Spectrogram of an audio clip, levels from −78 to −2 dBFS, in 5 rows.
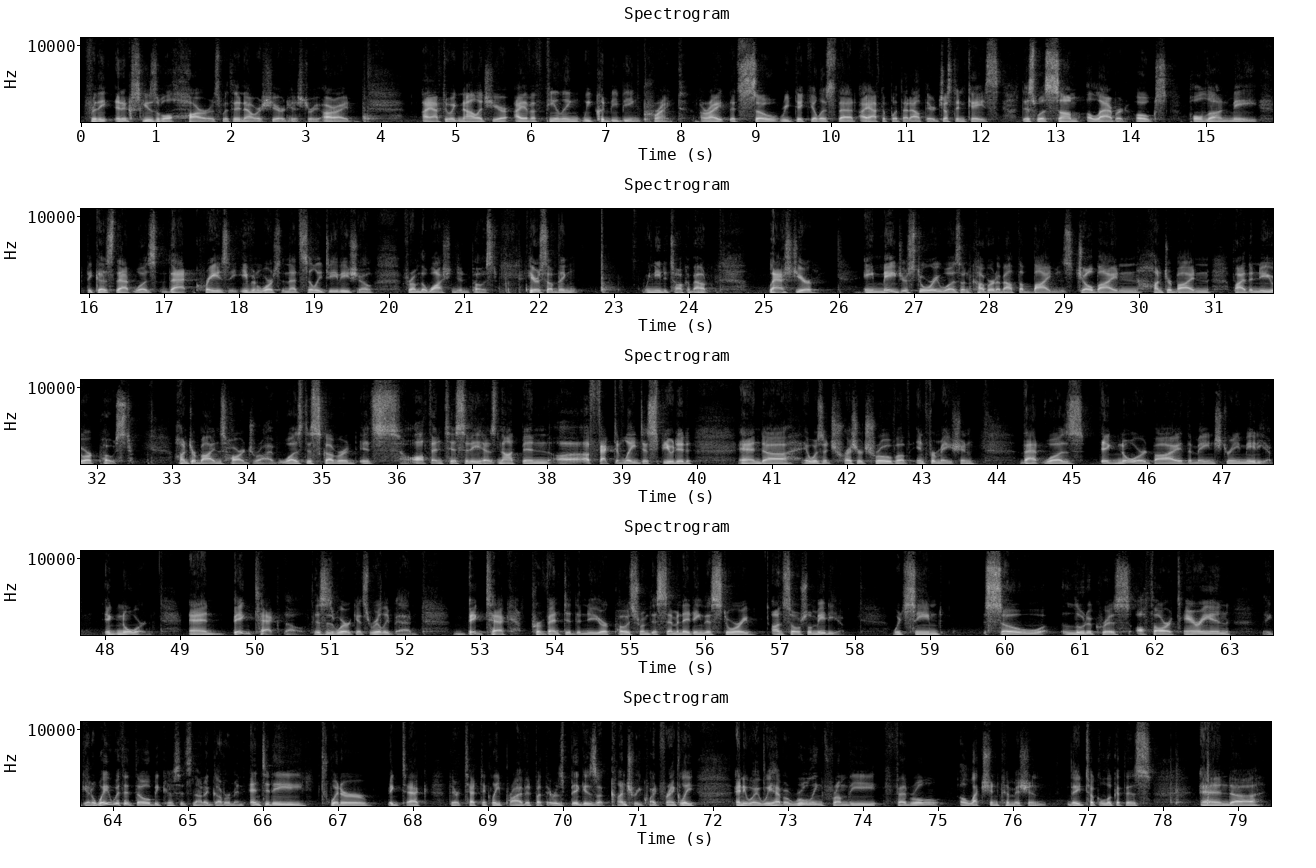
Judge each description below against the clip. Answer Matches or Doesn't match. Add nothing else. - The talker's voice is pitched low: Matches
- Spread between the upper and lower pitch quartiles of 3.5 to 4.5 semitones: Matches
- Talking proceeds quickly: Doesn't match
